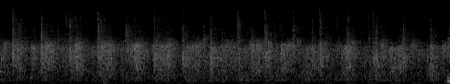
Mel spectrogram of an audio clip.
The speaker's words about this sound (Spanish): Pero, pero yo digo, dale un aplauso al Señor.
